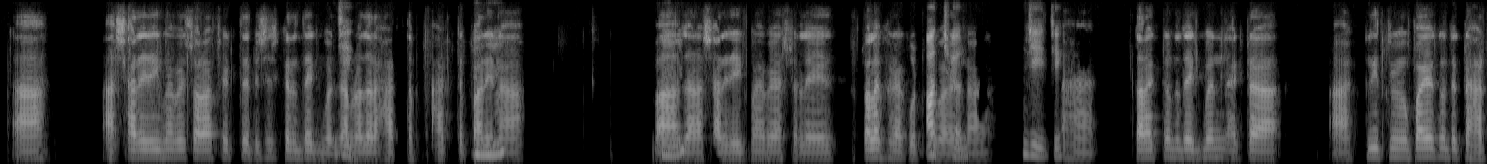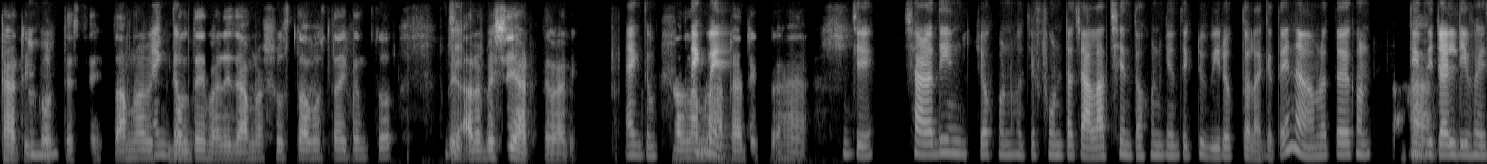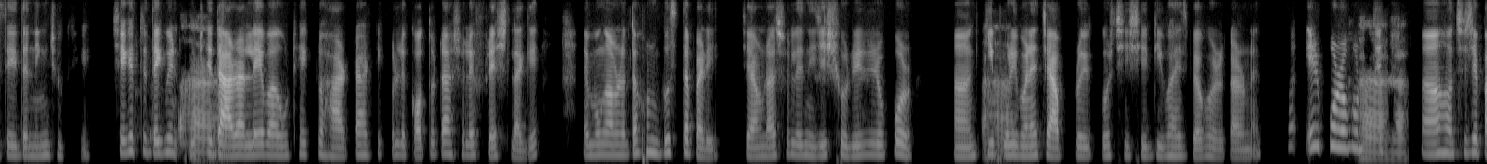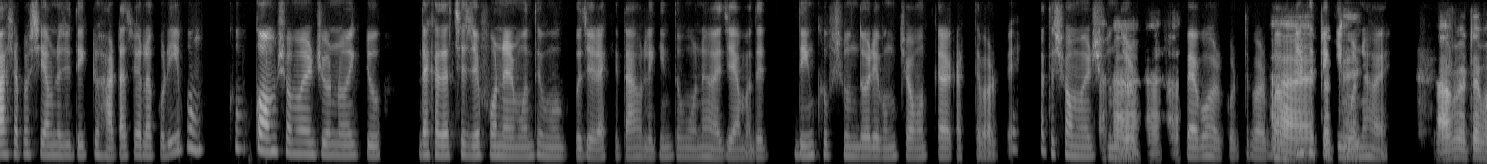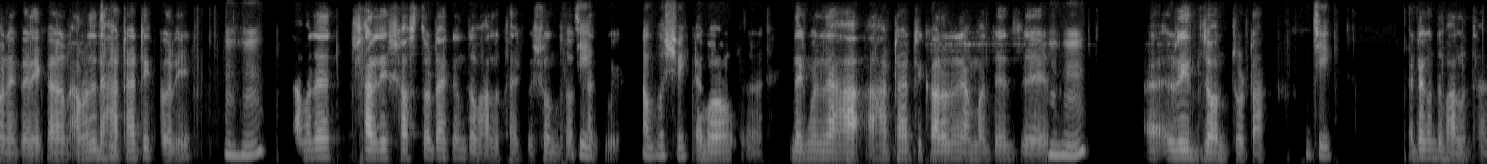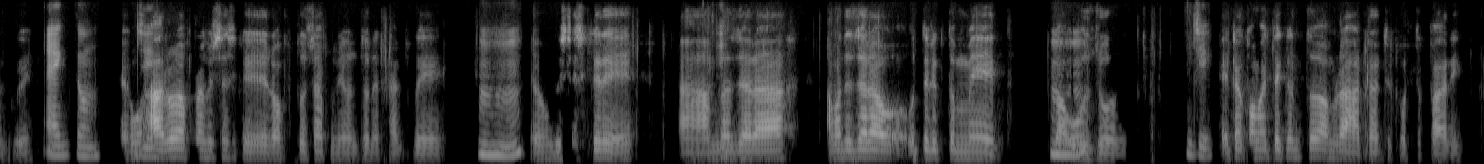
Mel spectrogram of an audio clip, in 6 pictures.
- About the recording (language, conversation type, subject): Bengali, unstructured, আপনি কি প্রতিদিন হাঁটার চেষ্টা করেন, আর কেন করেন বা কেন করেন না?
- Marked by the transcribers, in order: distorted speech; "চলা" said as "চড়া"; tapping; other background noise; static; horn; "কিন্তু" said as "কুন্তু"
